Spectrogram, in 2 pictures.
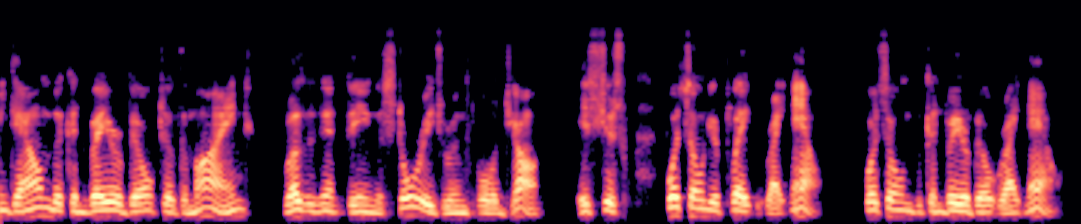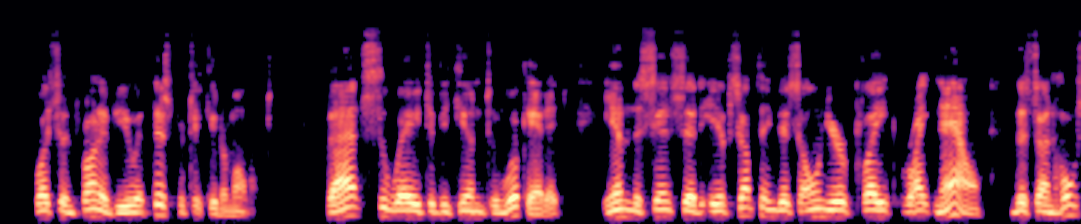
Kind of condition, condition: link, video call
